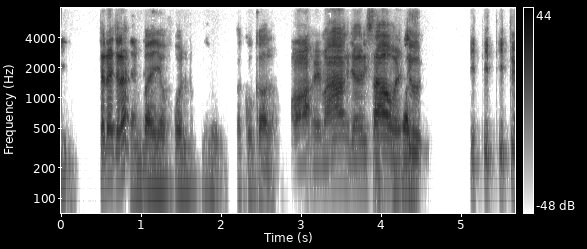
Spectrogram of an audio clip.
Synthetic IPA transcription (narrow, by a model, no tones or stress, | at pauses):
i | t͡ʃanat͡ʃanaanbajɔfonsuʔakukawlahɔhmemaŋd͡ʒaŋandisawau | iiit̪u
